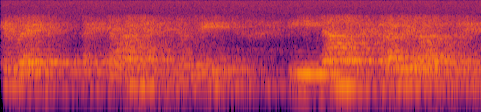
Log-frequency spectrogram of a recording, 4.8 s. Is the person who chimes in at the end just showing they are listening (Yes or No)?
Yes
